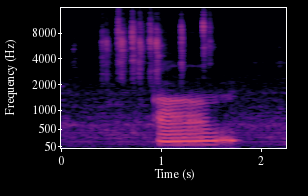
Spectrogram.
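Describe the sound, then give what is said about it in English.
A few quick, faint clicks on a computer, followed by a short, buzzy electronic tone that holds briefly and then stops. “Which is still up, so I'll just click the button.”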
